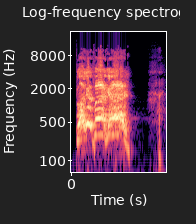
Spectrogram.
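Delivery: hollered Sloth-from-Goonies impression, high and drawn out; Brett the janitor. Janitor yelling down the hall after being unplugged, Sloth-like holler. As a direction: bellow it slowly, way up high, like Sloth. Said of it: "kinda sounded like Sloth from Goonies".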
